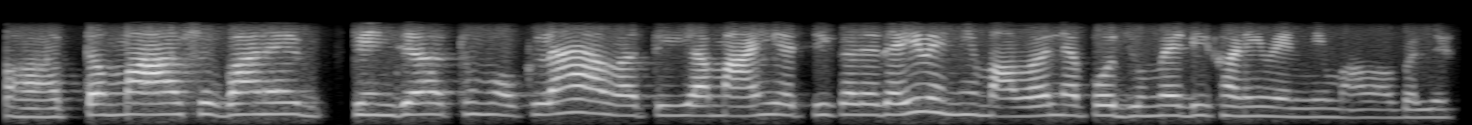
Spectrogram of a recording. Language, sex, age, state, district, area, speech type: Sindhi, female, 18-30, Gujarat, Surat, urban, conversation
